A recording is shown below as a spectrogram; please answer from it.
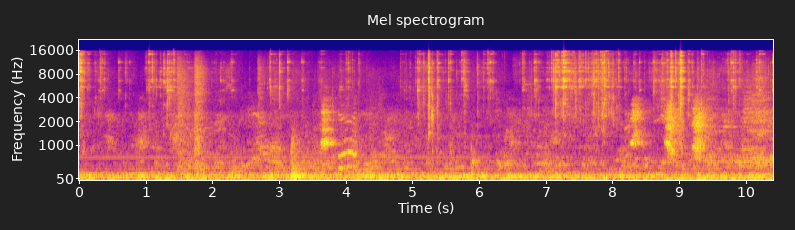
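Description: A kitten mewing in short, small cries a few times, among clicks and rustling from play.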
